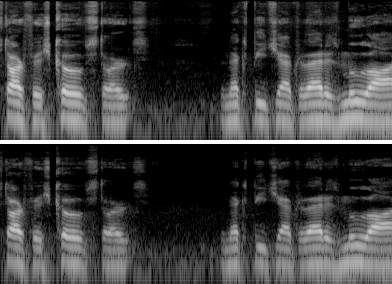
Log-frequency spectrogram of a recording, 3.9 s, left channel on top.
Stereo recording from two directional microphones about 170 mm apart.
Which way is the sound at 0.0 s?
45° left (ahead or behind).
